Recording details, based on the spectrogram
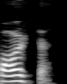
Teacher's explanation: há um movimento de retroflexão da língua em direção ao fundo da boca. É falado aqui em São José do Rio Preto, interior de São Paulo. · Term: R retroflexo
